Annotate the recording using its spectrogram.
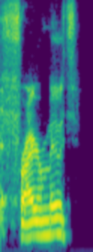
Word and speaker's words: Freiermuth: I know the player, I just can't pronounce the dang name, but the Freiermuth.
